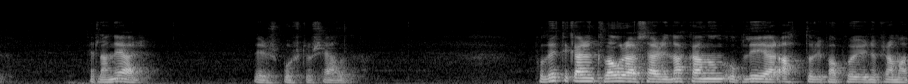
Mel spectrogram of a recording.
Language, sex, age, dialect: Faroese, male, 61+, Suðuroy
